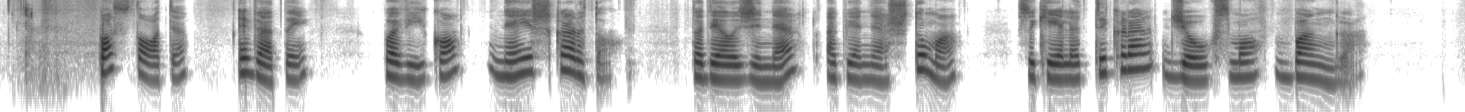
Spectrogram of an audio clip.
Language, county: Lithuanian, Kaunas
